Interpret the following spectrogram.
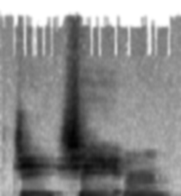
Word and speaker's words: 地震: They both have the same pitch accent. Low, high, high. 地震.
